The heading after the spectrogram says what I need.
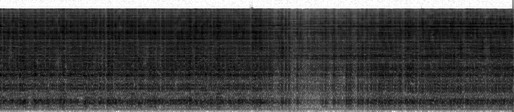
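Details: Tube radio receiver, probe at IF stage glass tube: steady rushing hiss with low hum and filament buzz; oscillation located in IF section, changing as probe moves closer or away from tube.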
